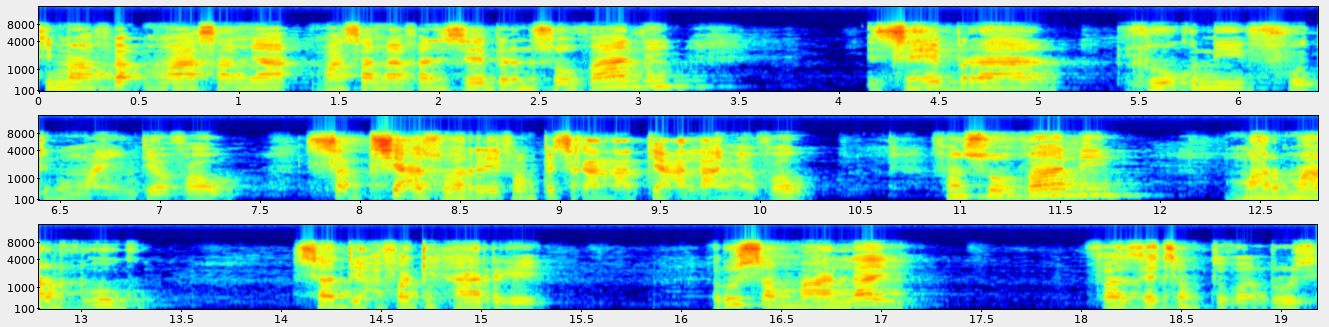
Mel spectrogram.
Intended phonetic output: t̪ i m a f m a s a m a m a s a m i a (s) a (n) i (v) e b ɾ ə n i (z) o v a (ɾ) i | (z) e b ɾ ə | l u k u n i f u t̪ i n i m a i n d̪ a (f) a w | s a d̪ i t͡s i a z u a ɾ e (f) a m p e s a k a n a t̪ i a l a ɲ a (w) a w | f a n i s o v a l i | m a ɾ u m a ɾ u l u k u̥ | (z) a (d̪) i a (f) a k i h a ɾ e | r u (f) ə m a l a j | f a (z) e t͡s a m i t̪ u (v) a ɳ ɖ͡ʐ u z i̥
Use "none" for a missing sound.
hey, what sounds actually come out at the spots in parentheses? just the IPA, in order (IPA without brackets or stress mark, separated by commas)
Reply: f, n, z, s, l, z, v, f, v, s, d̪, f, s, z, v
